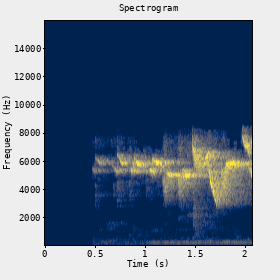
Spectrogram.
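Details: Ultramarine grosbeak (azulão) singing the Paraná vinte vinte song style, recorded live: after half a second of silence, a high warbled phrase of sliding whistles that grows louder toward the end.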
